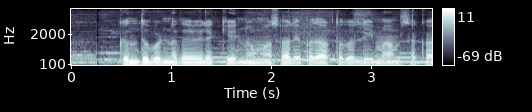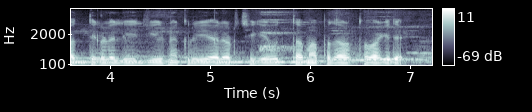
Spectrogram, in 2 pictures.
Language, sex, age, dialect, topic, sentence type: Kannada, male, 18-24, Mysore Kannada, agriculture, statement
